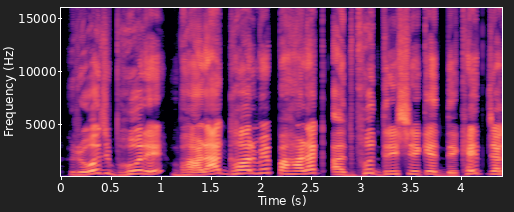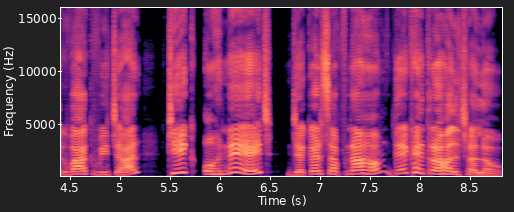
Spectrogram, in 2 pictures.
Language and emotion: Maithili, happy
